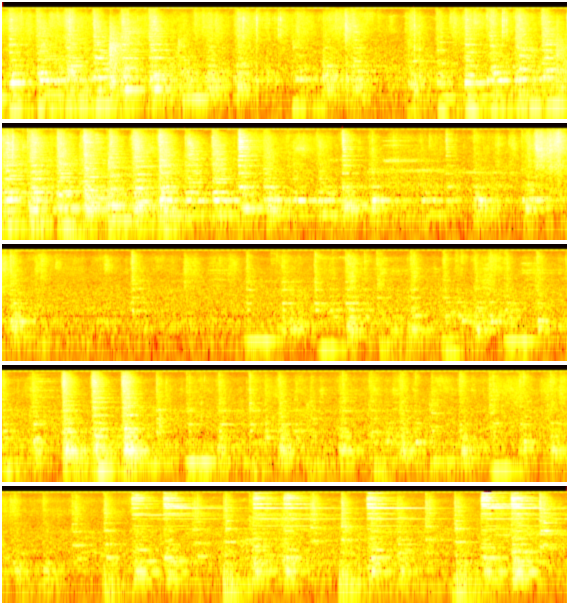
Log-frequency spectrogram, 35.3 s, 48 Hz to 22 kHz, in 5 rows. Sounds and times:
Pizzicato: 0.0s - 35.3s.

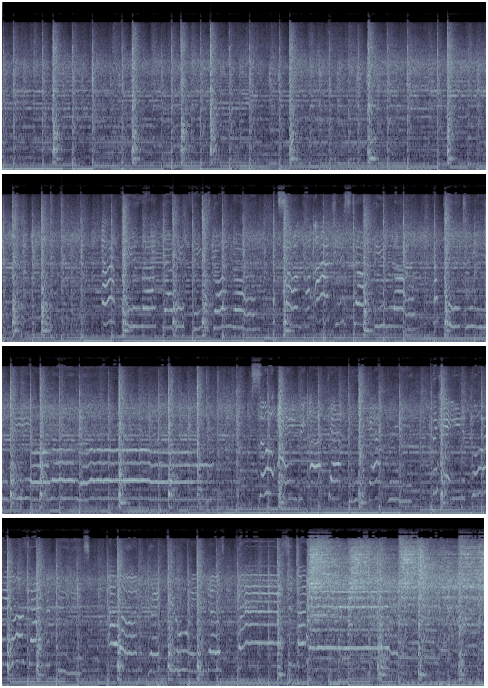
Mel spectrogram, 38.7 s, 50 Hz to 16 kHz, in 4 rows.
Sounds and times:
Music: 0.0s - 38.6s.

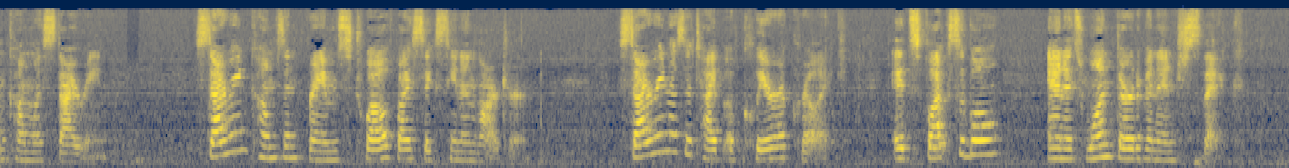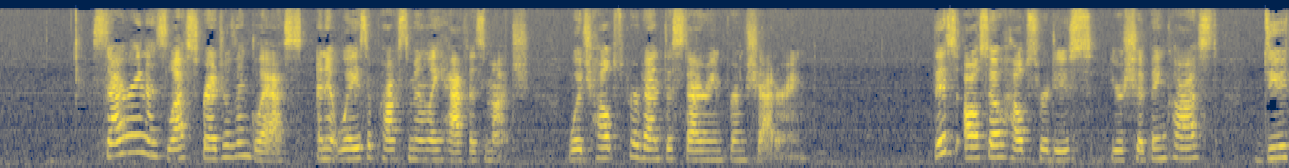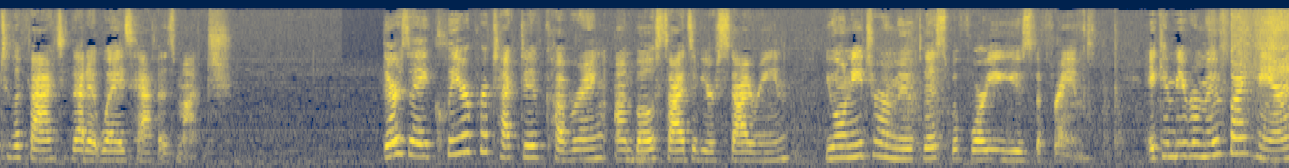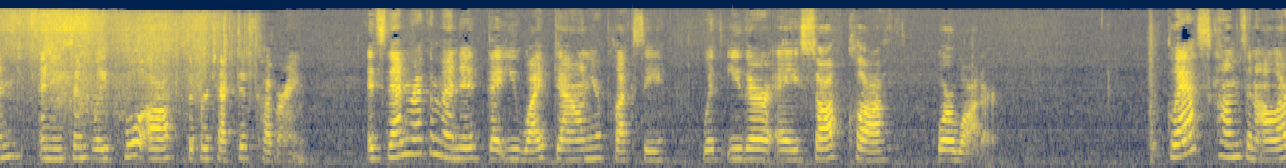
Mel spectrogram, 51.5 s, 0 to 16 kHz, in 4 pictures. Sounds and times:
Speech: 0.0s - 1.1s, 2.0s - 5.3s, 6.2s - 12.4s, 13.8s - 21.0s, 22.2s - 28.1s, 29.6s - 36.7s, 37.3s - 41.8s, 42.4s - 48.7s, 50.4s - 51.5s.

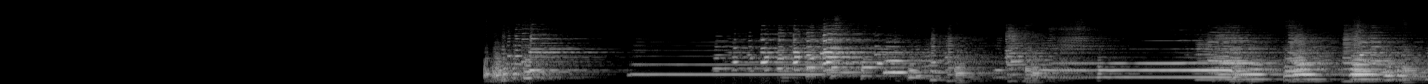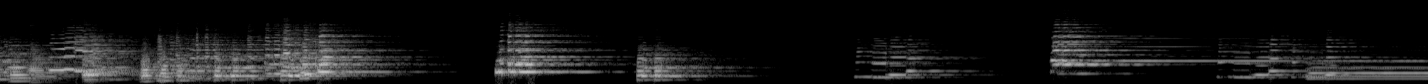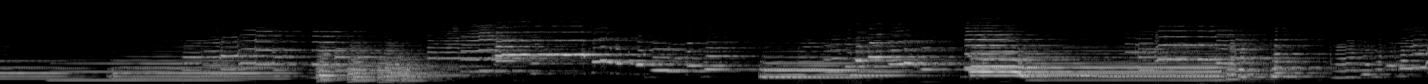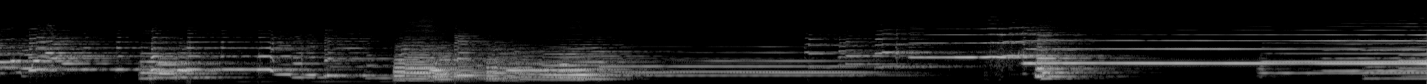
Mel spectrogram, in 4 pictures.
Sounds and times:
Orchestra: 4.8s - 18.4s, 19.2s - 21.4s, 24.8s - 57.1s
Wind instrument, woodwind instrument: 4.8s - 21.8s, 22.8s - 24.1s, 24.8s - 57.1s
Classical music: 4.9s - 18.4s, 24.9s - 57.1s.

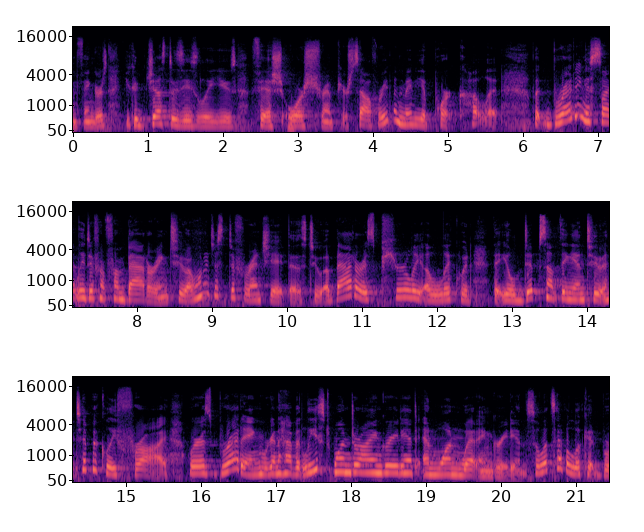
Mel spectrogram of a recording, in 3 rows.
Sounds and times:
Speech: 0.0s - 21.4s.

